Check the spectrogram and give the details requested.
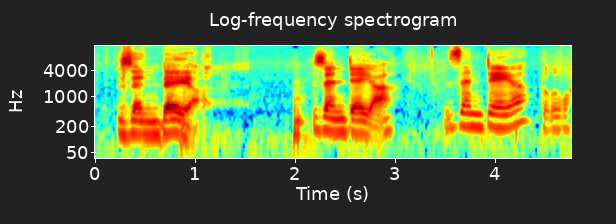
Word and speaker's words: Zendaya: Zendaya. Zendaya. Zendaya. Put a little hat over there. Oh, look at that. Zendaya, like opposite of night.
